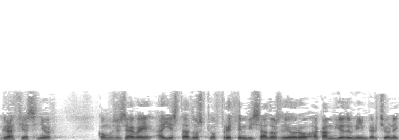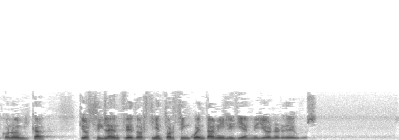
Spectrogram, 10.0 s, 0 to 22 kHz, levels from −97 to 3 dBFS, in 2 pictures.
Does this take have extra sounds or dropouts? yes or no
no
